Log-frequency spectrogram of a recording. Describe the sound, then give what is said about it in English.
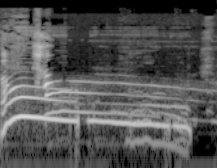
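A person imitates a wolf howl: one long, loud howl that starts high, settles into a steady sustained tone for about three seconds, then drops away. “Hey, this portion's brought to you by Hauling for Wolves, protecting wolves for future generations.”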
